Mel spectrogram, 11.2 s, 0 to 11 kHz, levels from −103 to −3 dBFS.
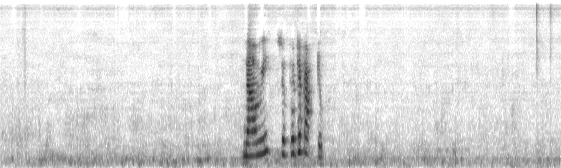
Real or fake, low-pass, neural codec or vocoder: fake; 9.9 kHz; codec, 32 kHz, 1.9 kbps, SNAC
